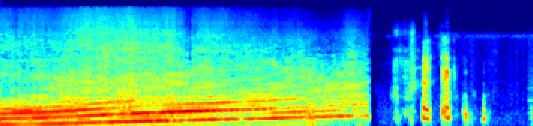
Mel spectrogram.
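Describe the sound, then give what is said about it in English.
A motorcycle roars past, its loud engine whine climbing in pitch for several seconds before cutting away, followed by a few short, sharp bursts. “What I was saying, that motorcycle cut me off.”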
